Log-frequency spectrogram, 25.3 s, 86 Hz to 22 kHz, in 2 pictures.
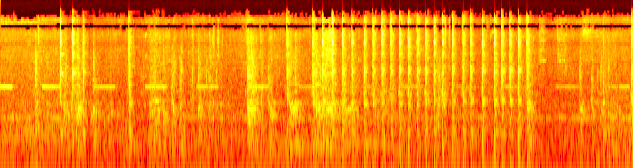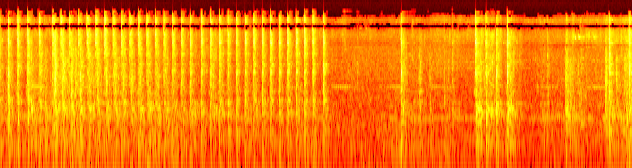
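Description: Rammer 4099E hydraulic breaker on a CAT 336F excavator hammering reinforced concrete foundations, in long runs of rapid blows about eight a second with short pauses between them. The excavator's engine runs underneath.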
